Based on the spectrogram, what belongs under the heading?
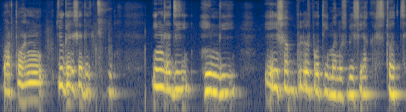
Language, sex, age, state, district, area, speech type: Bengali, female, 60+, West Bengal, South 24 Parganas, rural, spontaneous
